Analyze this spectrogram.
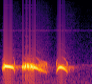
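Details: Spotted dove in the 'giọng thổ' singing style, three soft low coos in about one and a half seconds: a short note, a longer slightly falling note, then a short rounded closing coo. No other sounds.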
